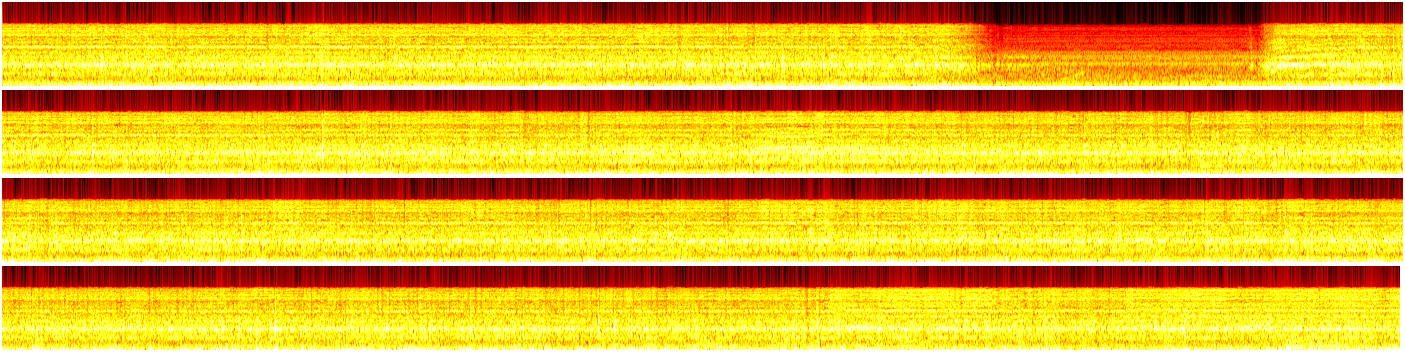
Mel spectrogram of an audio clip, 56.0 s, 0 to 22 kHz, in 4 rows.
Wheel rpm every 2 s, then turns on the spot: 160, 160, 160, 160, 140, 10, 60, 160, 160, 160, 160, 160, 160, 160, 160, 160, 160, 160, 160, 160, 160, 160, 160, 160, 160, 160, 160, 160.
none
